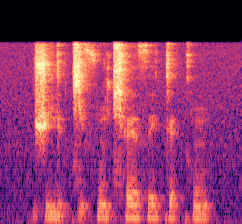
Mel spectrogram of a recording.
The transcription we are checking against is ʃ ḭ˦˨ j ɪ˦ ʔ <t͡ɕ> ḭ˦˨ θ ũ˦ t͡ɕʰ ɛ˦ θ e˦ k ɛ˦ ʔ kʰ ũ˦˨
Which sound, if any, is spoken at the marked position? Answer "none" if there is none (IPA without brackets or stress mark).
t͡ɕ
